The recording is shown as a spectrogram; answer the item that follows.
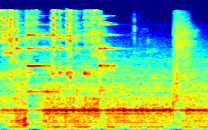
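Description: Small glass spice jar of paprika clinking against a spoon or the rim of the mixing bowl as the spice is shaken in, with short ringing clinks in the first second and a brief rustle near the end, over a steady hum.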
